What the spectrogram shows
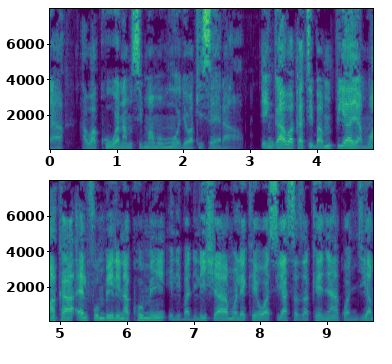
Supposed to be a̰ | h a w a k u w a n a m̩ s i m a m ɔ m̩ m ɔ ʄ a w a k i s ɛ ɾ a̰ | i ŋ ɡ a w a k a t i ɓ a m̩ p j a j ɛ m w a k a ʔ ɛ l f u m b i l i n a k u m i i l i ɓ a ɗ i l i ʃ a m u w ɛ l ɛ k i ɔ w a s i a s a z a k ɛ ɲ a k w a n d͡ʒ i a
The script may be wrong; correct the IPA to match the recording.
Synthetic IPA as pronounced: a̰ | h a w a k u w a n a m̩ s i m a m ɔ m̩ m ɔ ʄ a w a k i s ɛ ɾ a̰ | i ŋ ɡ a w a k a t i ɓ a m̩ p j a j a m w a k a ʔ ɛ l f u m b i l i n a k u m i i l i ɓ a ɗ i l i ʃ a m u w ɛ l ɛ k ɛ ɔ w a s i a s a z a k ɛ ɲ a k w a n d͡ʒ i a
